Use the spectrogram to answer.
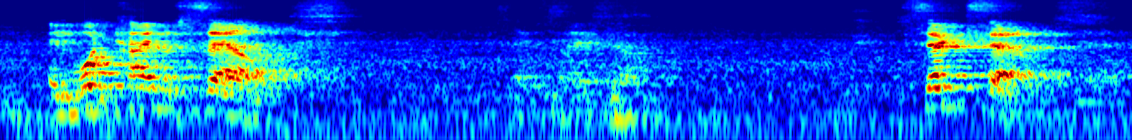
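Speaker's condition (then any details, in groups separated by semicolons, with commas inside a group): No condition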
